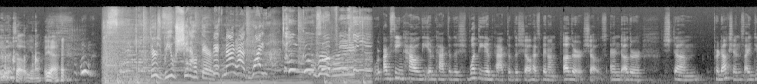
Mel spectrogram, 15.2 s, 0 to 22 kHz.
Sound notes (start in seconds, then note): 0.0 laughs; 7.1 crying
